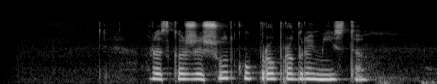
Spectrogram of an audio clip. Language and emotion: Russian, sad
